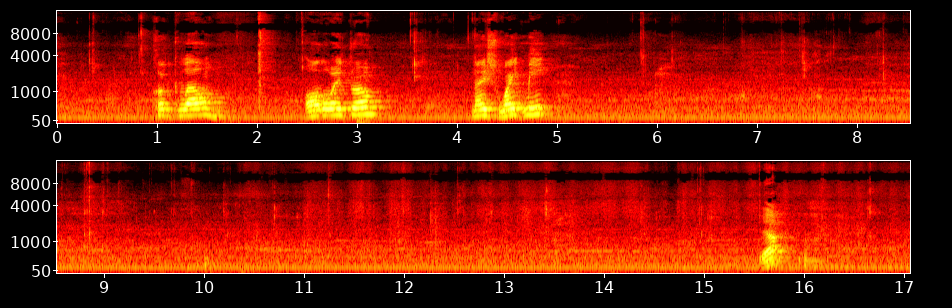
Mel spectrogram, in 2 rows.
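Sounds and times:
steady low hum: 0.0 - 17.0
man chewing: 0.1 - 1.0, 5.7 - 17.0
paper towel rustling: 10.5 - 17.0.

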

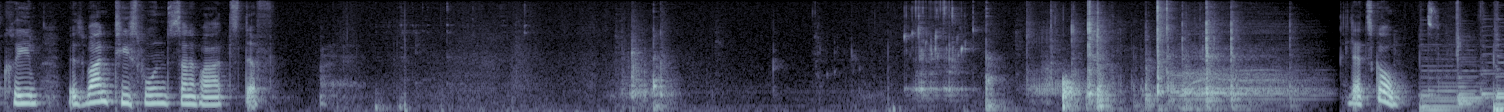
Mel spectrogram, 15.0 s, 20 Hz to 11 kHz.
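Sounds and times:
liquid dripping: 8.1 - 10.0.

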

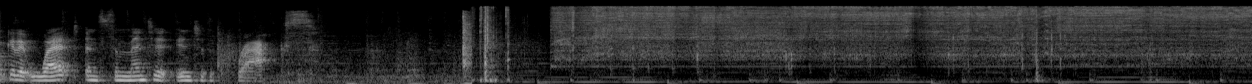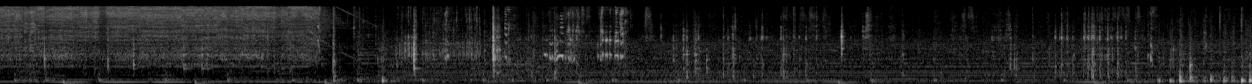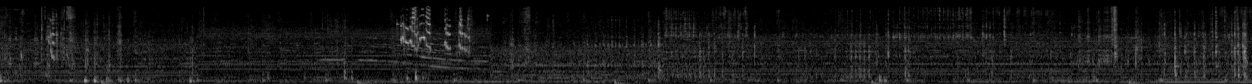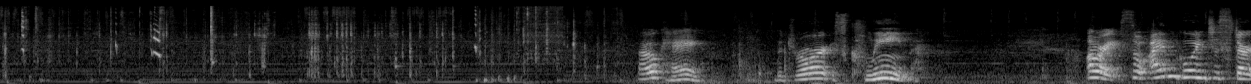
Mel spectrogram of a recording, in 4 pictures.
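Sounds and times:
handheld vacuum cleaner running: 5.5 - 43.8.

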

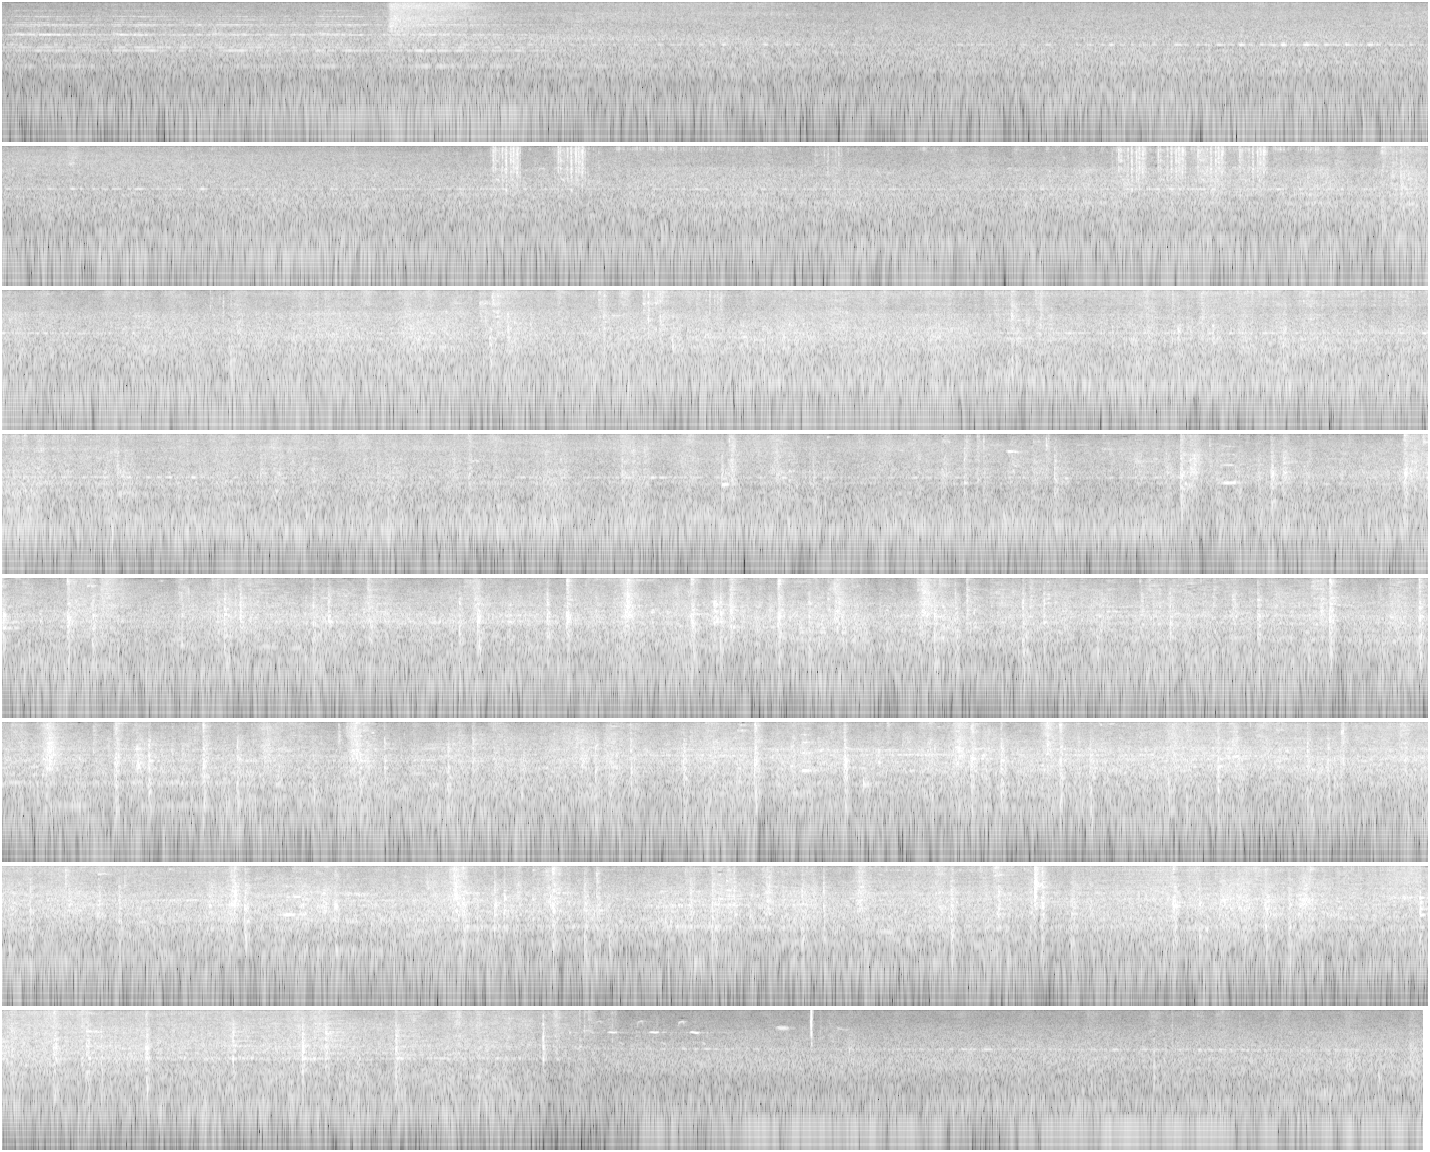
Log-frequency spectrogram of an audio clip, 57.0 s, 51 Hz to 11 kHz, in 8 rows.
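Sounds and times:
diesel locomotive engine drone: 0.0 - 57.0
train wheels clicking over rail joints: 12.5 - 53.1.

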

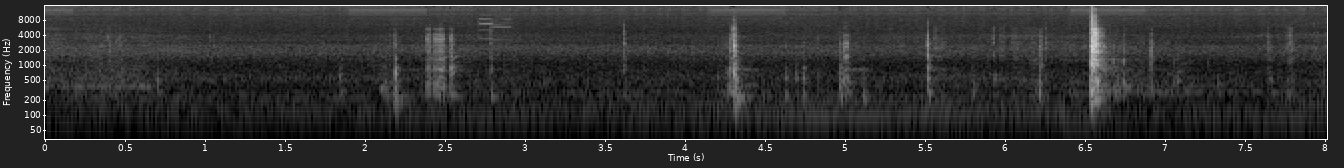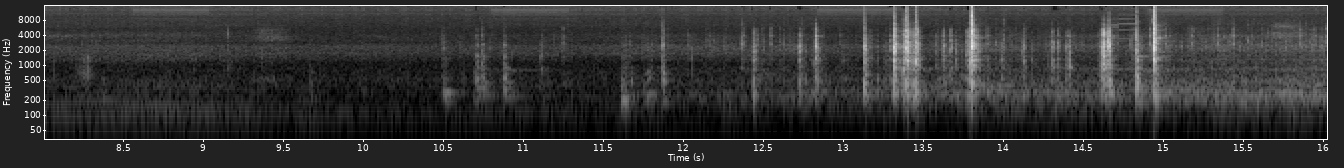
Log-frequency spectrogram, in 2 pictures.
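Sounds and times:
sharp clicks and knocks: 1.8 - 8.4, 10.4 - 16.0.

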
